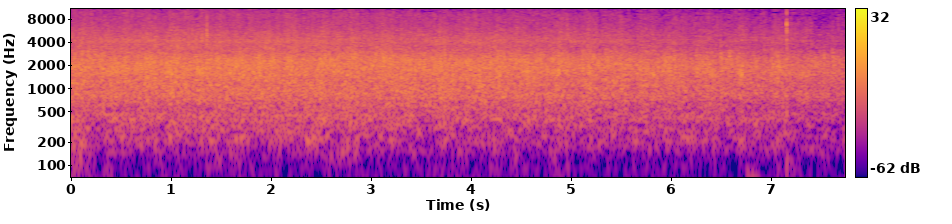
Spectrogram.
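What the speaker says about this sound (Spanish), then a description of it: "¿Cuántos le dan un aplauso a él?" Sustained applause from a large crowd at a church sermon, dense and steady throughout, with a few louder claps standing out near the end.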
